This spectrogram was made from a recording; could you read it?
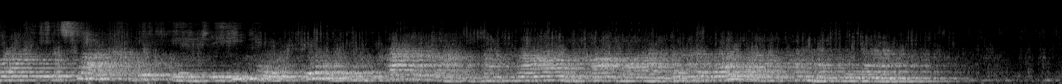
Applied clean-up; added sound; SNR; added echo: neural separator model SepFormer DNS4.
